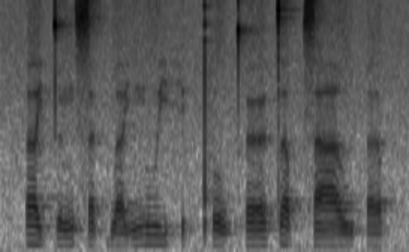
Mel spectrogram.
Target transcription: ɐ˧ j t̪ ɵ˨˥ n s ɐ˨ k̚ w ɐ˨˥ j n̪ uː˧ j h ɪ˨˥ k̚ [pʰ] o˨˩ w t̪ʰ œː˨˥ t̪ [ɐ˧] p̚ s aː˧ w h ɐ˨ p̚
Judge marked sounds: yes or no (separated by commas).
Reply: yes, yes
